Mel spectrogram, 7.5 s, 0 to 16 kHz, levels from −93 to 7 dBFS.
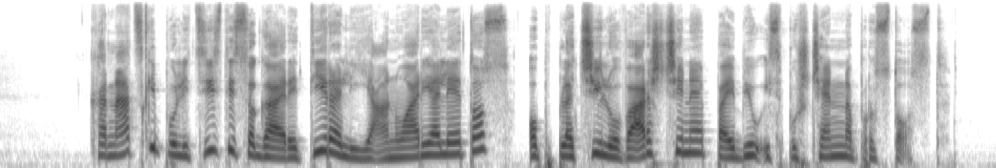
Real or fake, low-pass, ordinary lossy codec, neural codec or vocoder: real; 14.4 kHz; none; none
